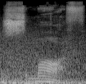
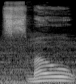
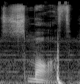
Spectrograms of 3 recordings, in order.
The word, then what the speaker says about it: Smough: And yes, it's pronounced Smough, not Smo or Smog like many people say. It's pronounced Smough.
